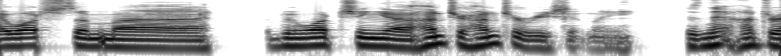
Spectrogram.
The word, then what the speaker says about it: Hunter x Hunter: I've been watching Hunter x Hunter recently. Isn't it Hunter x Hunter? Hunter? Never seen it. It's got an X in it, but I don't think you actually pronounce the X.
